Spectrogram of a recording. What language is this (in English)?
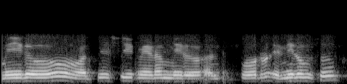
Telugu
